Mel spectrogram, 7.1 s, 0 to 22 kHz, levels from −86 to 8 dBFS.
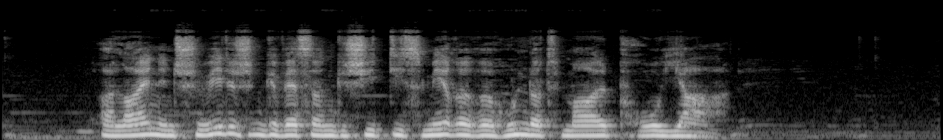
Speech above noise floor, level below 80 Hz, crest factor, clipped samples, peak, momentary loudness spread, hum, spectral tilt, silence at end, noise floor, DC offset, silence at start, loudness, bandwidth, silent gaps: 40 dB; -48 dBFS; 14 dB; under 0.1%; -2 dBFS; 5 LU; none; -6 dB/octave; 1.55 s; -54 dBFS; under 0.1%; 0.05 s; -14 LUFS; 9.2 kHz; none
